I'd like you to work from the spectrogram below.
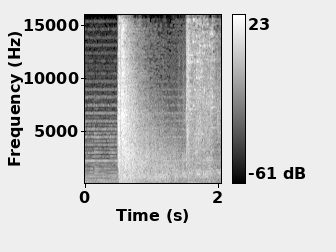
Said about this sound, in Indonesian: Wojin justru malah membunuh Mr. Han dengan cara menembak kepalanya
